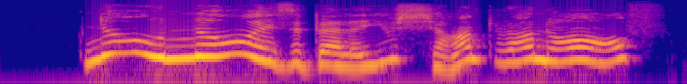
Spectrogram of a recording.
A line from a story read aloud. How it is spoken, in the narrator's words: she continued, with feigned playfulness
